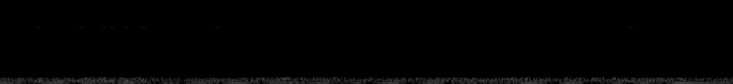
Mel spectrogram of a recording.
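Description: Short electronic menu blips tick as a selection moves.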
